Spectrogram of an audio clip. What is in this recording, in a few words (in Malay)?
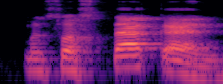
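"menswastakan", Malay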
